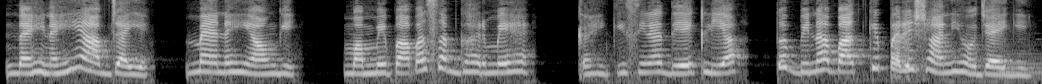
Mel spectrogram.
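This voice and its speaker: A woman's voice: high voice, normal speed, pushed and bright. A woman playing a coy, playful young bride in a story cartoon. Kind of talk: Hindi story cartoon dialogue. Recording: music under voice.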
